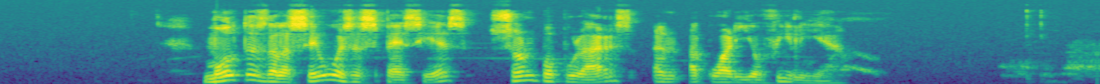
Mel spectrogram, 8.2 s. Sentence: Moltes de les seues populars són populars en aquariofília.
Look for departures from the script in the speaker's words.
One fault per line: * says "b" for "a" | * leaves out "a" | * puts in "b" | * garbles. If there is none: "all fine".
* says "espècies" for "populars"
